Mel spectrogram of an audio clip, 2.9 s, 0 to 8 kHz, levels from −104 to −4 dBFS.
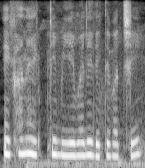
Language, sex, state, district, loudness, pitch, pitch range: Bengali, female, West Bengal, Alipurduar, -13 LUFS, 240 Hz, 225-255 Hz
